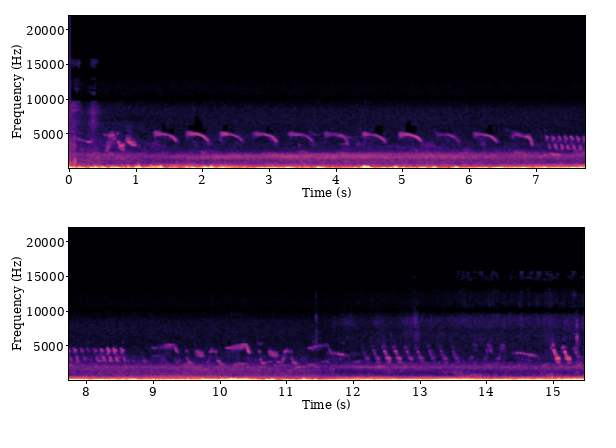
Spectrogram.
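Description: A songbird singing: a long run of repeated short chirps, about two a second, broken twice by fast trills. Under it a low wind rumble with a few soft thumps.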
